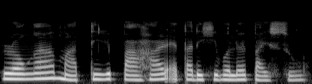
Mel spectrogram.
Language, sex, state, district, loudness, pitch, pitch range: Assamese, female, Assam, Kamrup Metropolitan, -15 LUFS, 225 Hz, 210-245 Hz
